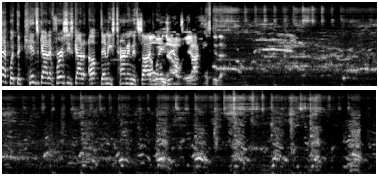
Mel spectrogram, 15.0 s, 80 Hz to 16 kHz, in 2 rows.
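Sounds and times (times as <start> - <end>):
speech: 0.0 - 4.7
crowd of kids yelling at a concert: 4.5 - 14.9.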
